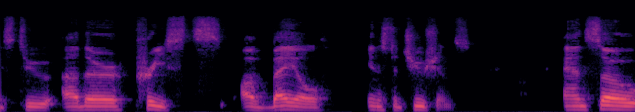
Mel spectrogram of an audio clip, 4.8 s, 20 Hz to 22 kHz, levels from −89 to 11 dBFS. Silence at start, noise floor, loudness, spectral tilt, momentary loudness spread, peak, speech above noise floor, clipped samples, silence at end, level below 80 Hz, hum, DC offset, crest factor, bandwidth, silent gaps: 0 s; -83 dBFS; -34 LUFS; -4.5 dB/octave; 13 LU; -14 dBFS; 51 dB; under 0.1%; 0 s; -80 dBFS; none; under 0.1%; 20 dB; 12 kHz; none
